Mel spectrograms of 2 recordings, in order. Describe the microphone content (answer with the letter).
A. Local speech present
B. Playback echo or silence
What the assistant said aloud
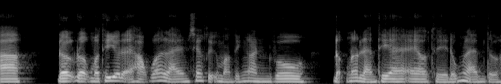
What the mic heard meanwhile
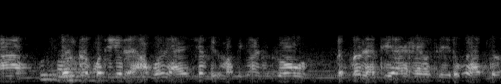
A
